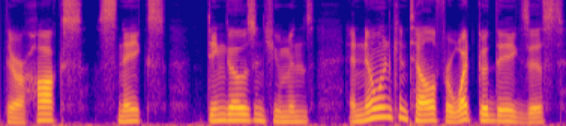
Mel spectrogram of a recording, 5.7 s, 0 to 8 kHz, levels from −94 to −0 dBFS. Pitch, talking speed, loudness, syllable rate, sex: 130 Hz, 180 wpm, -19 LUFS, 5.1 syllables/s, male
